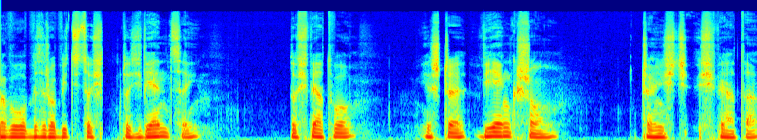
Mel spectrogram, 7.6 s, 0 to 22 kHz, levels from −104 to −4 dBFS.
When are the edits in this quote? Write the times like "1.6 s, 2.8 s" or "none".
1.0 s, 2.9 s, 4.7 s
